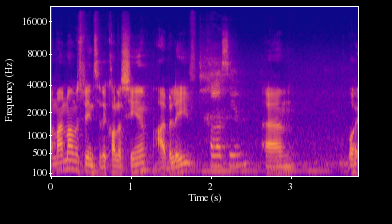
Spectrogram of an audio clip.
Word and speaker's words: Colosseum: The next one is colossium in in Italy. Am I correct? That's why I need Can you uh pronounce that again for me, please? The Colossium. It's the Colosseum.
